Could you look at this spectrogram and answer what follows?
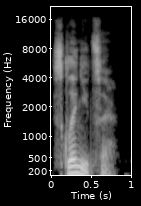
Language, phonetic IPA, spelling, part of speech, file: Russian, [ˈskɫonʲɪt͡sə], склонится, verb, Ru-склонится.ogg
- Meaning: third-person singular future indicative perfective of склони́ться (sklonítʹsja)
